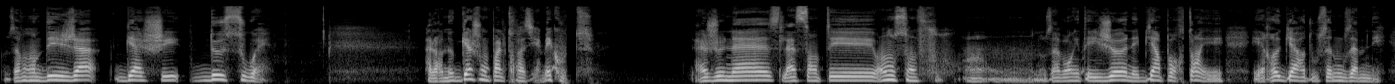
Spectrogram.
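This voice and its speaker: A woman's voice: lowish voice, steady tone, a little slow, a little mellow, no room sound, clean studio sound. A woman voicing a hot-tempered poor male woodcutter who blusters in an exasperated way. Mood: blustering.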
